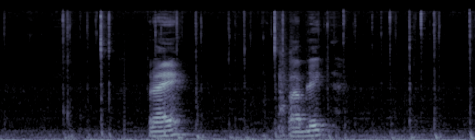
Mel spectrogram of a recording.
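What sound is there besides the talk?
typing on a computer keyboard in MS Word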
